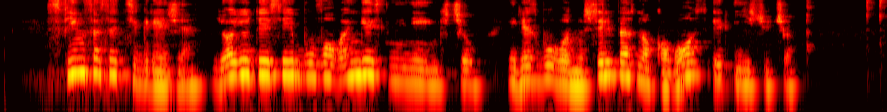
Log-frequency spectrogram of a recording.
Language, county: Lithuanian, Vilnius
